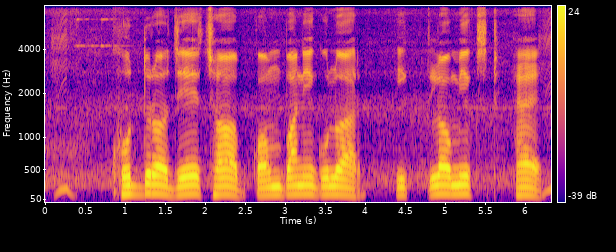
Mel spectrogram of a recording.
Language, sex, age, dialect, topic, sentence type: Bengali, male, 18-24, Jharkhandi, banking, statement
